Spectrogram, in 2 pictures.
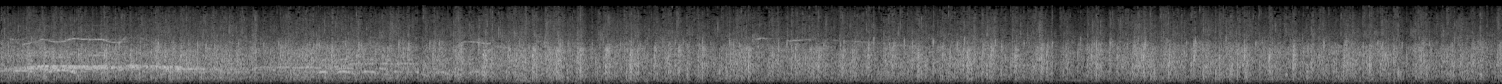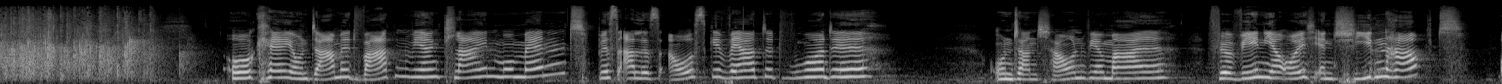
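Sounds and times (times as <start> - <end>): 
loud sustained crowd applause: 0.0 - 17.0
speech: 18.0 - 23.8, 25.0 - 30.0.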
